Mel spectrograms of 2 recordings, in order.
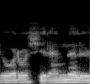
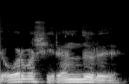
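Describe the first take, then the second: First: The second word's vowels are unrounded e sounds. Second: The second word's vowels are rounded ö sounds. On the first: This is the standard form. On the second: This is the regional dialect form used among locals.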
